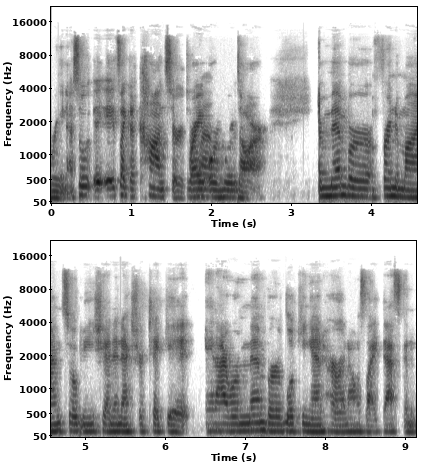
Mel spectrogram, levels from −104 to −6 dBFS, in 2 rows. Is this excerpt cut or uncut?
cut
